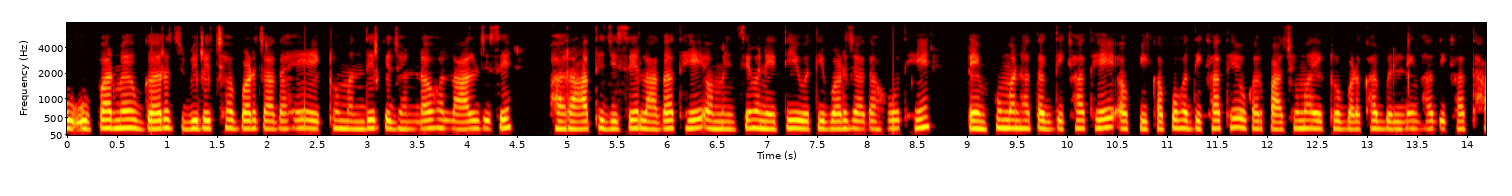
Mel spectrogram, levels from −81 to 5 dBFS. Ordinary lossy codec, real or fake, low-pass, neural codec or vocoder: Opus, 64 kbps; real; 7.2 kHz; none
